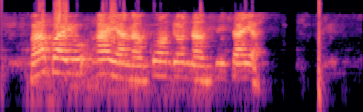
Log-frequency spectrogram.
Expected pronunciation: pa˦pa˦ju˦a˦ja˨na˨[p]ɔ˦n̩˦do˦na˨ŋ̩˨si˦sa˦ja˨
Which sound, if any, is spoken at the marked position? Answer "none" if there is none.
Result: k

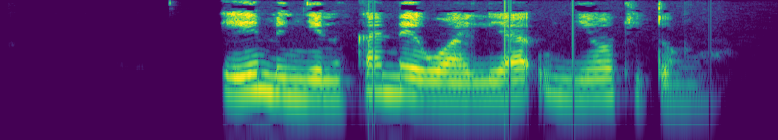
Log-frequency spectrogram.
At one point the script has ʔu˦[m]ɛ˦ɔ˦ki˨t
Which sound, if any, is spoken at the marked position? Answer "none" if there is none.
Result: ɲ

